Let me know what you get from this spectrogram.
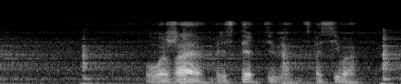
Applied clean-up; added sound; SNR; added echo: none; Tick-tock; 11 dB; reverberation time 0.4 s.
